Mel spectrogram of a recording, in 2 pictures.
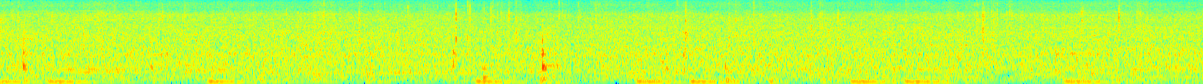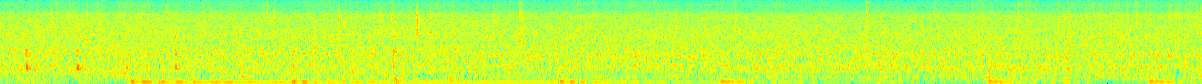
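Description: Julienned carrot and diced ginger sizzling steadily in oil in a non-stick frying pan over low heat, with light clicks of wooden chopsticks touching the pan now and then.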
